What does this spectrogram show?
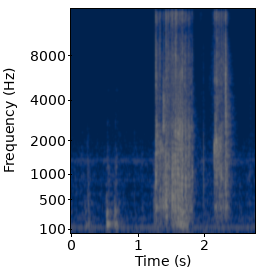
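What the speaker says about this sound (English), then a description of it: "Three shuffles." Tarot cards are shuffled in a few quick bursts, a short riffle followed by two longer papery flutters, close and fairly crisp.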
